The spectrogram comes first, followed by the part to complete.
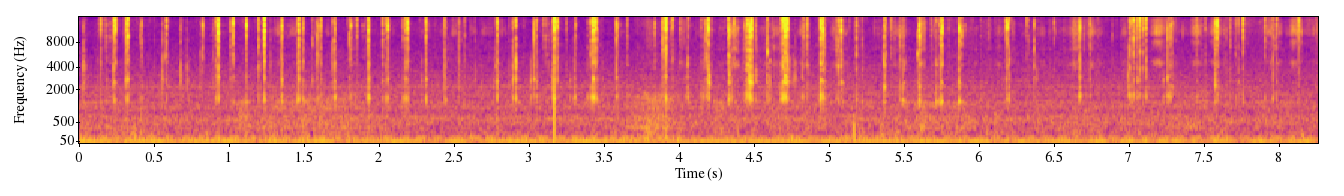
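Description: Rapid, irregular clicking of a metal tongue ring tapped against the teeth, several sharp clicks a second.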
